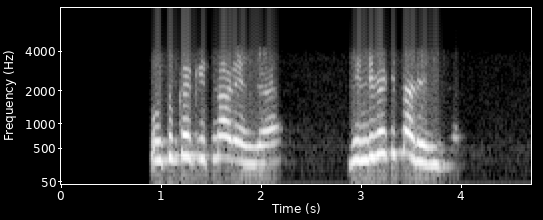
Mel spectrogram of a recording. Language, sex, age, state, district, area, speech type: Hindi, female, 18-30, Bihar, Vaishali, rural, conversation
